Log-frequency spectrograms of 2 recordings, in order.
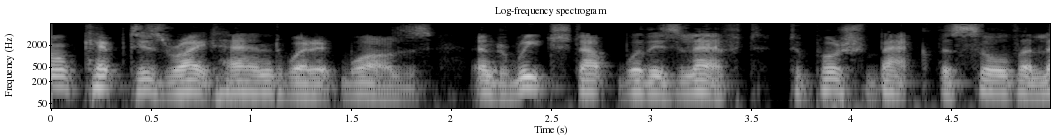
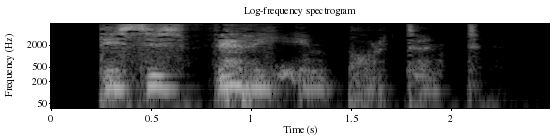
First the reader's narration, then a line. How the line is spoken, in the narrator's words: she whispered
